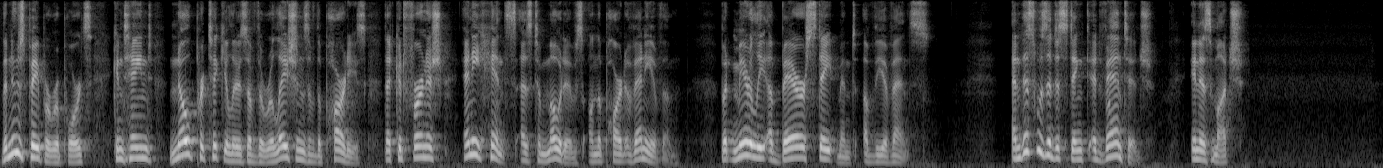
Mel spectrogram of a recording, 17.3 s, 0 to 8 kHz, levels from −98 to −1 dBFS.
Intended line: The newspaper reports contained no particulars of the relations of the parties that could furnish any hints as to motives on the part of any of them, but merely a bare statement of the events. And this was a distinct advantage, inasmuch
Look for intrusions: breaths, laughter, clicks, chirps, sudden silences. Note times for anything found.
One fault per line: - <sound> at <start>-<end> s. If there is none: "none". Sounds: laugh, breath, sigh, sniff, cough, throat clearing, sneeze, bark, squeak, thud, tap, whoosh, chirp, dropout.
none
